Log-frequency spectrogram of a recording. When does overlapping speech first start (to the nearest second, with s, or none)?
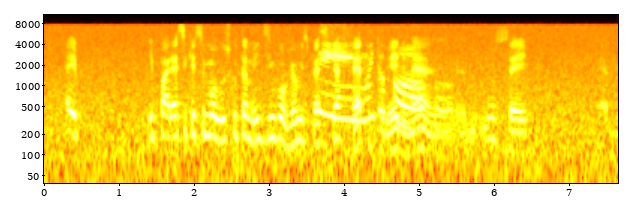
4 s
